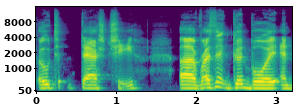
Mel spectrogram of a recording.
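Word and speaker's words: Oatchi: too uh Ochi and it pronounced oat Dash Chi uh resident good boy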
